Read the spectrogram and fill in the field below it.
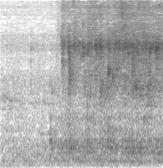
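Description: Rinse water from washed rice pours out of a pot into a sink, a steady splashing stream starting abruptly and running continuously at close range.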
